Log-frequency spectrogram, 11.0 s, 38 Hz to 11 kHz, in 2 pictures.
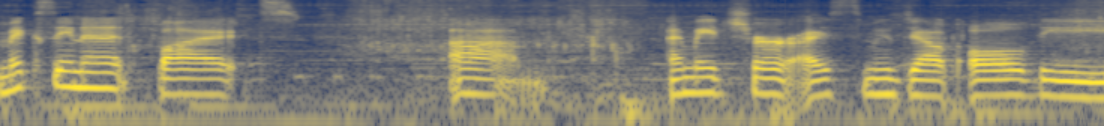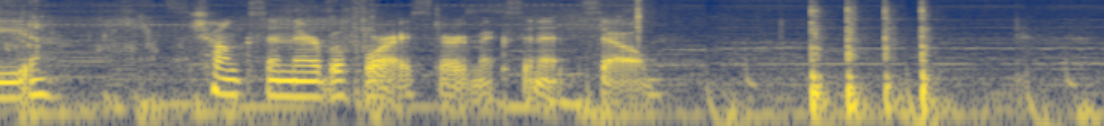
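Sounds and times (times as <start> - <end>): milk frother hum: 0.1 - 3.6, 4.4 - 8.8
whisk tapping plastic cup: 9.4 - 10.3.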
